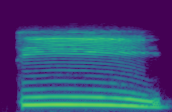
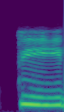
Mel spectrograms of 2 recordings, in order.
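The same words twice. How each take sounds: First: The vowel is stretched out long. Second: The vowel is clipped short and rushed. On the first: The speaker calls it right. "दो हरकत जितना खींचना है" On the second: The speaker calls it wrong. "जल्दी नहीं करना, ती नहीं पढ़ना"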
